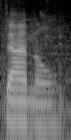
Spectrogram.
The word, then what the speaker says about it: Danil: It's not Daniel, it's Danil. Daniel. No, there's no I.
